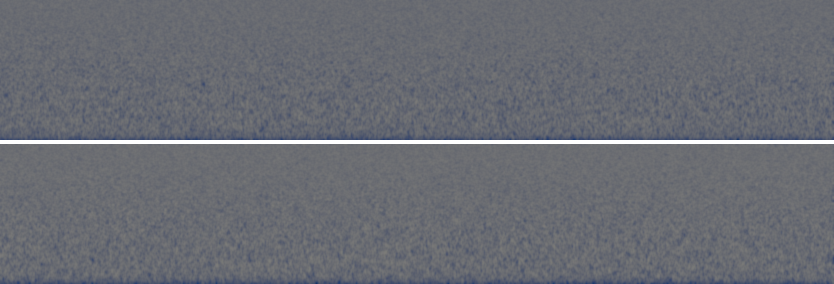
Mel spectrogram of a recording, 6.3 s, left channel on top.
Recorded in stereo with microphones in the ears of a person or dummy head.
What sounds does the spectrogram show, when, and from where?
Only background noise.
